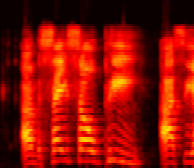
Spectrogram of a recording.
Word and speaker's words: Sayso P: man hey once again peso P um say so P I see I'm still saying his name wrong say so p is the one who got killed not peso peso peso peso still alive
